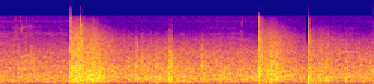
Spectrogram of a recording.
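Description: Aerial firework shells bursting: two loud booms about two and a half seconds apart, each trailing off in an echo, with a few sharper, quieter cracks between and after them over steady background noise.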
